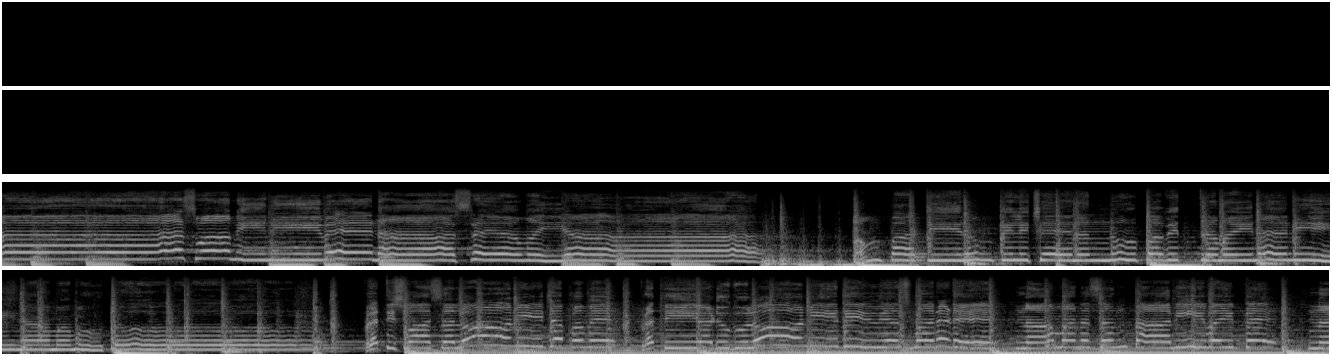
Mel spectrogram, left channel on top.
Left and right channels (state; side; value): silent; left; digital silence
